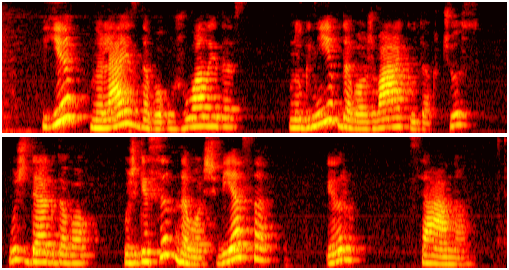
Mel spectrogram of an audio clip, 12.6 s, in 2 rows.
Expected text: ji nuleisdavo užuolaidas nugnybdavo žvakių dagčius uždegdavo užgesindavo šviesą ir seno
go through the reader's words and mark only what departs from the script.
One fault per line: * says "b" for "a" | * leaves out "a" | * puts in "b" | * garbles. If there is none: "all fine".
all fine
